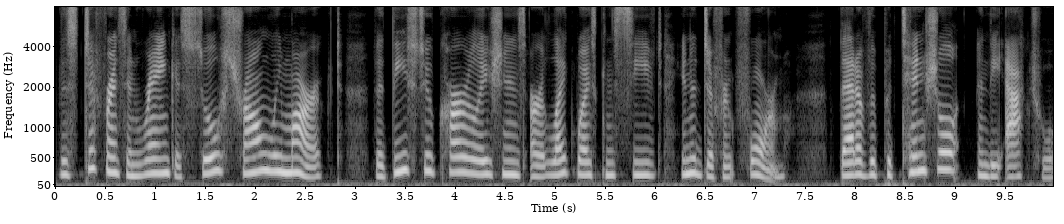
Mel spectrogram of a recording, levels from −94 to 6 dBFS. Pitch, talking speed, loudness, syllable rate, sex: 220 Hz, 150 wpm, -18 LUFS, 5.3 syllables/s, female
